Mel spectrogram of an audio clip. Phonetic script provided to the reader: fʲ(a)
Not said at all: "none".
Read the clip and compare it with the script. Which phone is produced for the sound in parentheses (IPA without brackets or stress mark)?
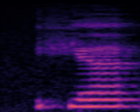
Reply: ɐ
